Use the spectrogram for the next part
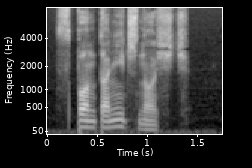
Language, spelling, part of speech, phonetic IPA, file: Polish, spontaniczność, noun, [ˌspɔ̃ntãˈɲit͡ʃnɔɕt͡ɕ], Pl-spontaniczność.ogg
